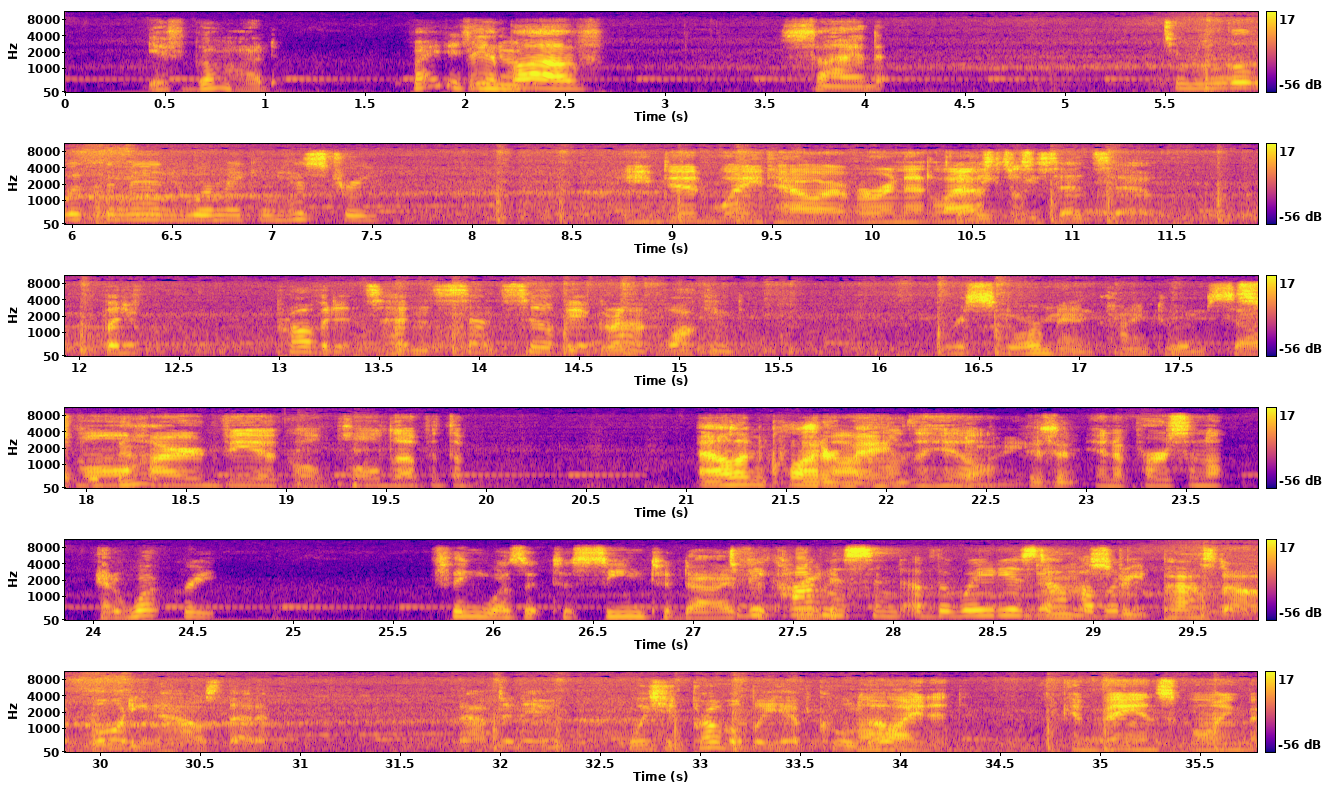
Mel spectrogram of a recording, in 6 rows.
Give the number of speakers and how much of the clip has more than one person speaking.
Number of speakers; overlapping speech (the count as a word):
five, about 15%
